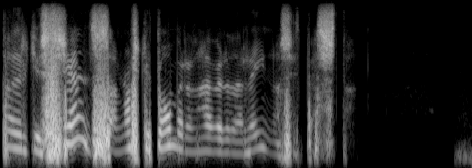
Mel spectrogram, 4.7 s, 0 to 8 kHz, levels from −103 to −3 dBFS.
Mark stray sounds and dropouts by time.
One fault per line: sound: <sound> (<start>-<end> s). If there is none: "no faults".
no faults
